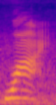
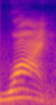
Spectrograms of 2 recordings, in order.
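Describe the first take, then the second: Both takes have the same delivery.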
